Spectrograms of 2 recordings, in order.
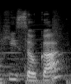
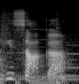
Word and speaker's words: Hisoka: Anyway, we have Hisoka, who I used to call Hisaka.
